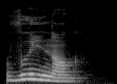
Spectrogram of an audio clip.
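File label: "выль ног", Komi, female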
